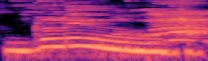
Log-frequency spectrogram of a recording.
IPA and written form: gluːd (glued)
